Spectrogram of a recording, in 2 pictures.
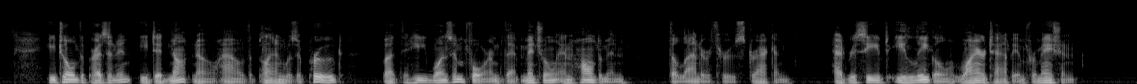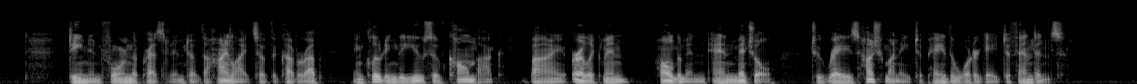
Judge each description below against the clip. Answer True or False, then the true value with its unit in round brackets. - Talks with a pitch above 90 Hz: False (80 Hz)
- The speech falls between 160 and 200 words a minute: True (165 wpm)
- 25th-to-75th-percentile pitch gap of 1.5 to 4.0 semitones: False (4.6 semitones)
